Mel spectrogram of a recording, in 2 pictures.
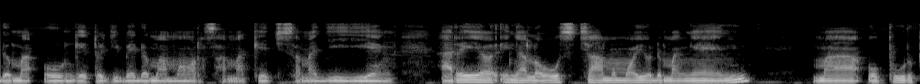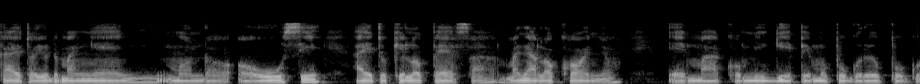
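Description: Throughout, the speech stops at 7.1 kHz, a flat spectrogram ceiling, with rough fluttering noise on tones. This is likely heavy Dolby Digital compression, fitting roughly 40 kbps.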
